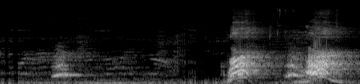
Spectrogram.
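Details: Doberman reacting to dogs barking in the street in Sri Lanka; quiet vocal sounds at first, then two loud, harsh barks near the end, with some speech in the background.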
